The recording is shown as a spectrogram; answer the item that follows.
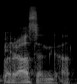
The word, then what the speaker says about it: Rasengan: You do a good job pronouncing it. Rasengan.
